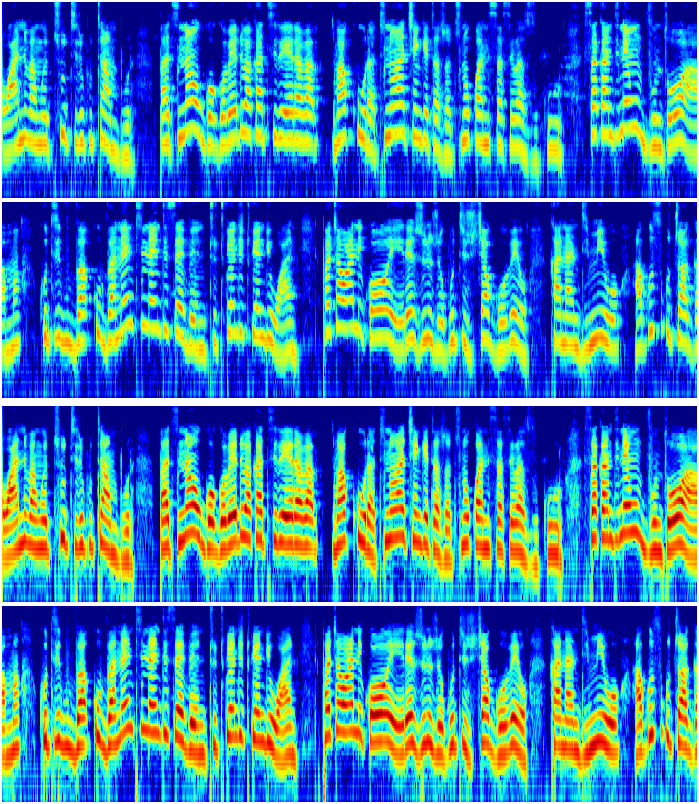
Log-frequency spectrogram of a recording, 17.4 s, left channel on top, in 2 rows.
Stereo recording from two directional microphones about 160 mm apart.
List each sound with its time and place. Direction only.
0.0 s speech: 50° right (ahead or behind)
